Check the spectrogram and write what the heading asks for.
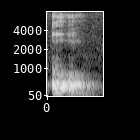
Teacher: huruf qu posisinya di siku tenggorokan lidahnya kita naikkan ya qu tidak Ada buusan udar ketika membaca huruf ku.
